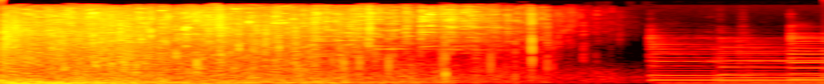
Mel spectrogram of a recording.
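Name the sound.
bomb explosion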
